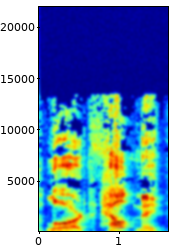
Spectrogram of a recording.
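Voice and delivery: screeching plea. Pretend. Preacher imitating addicts crying out, a loud plea. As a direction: scream out for help.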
